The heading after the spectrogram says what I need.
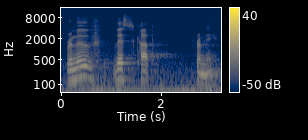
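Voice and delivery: soft, slow pleading prayer; quiet Gethsemane plea; hushed prayer. Retold or imitated. Jesus praying in the garden.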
